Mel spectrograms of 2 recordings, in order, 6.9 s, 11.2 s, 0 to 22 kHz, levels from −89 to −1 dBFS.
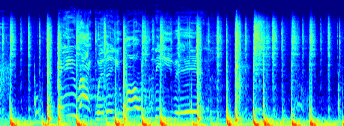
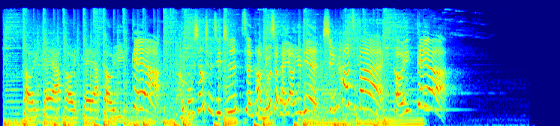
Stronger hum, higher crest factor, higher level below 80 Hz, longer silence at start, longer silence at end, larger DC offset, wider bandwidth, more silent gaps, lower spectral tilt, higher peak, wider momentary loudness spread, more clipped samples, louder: neither; about the same, 16 dB vs 14 dB; about the same, -26 dBFS vs -30 dBFS; about the same, 0 s vs 0.05 s; second, 0 s vs 2.15 s; neither; second, 14 kHz vs 17 kHz; neither; first, -5 dB/octave vs -3 dB/octave; about the same, -8 dBFS vs -8 dBFS; first, 11 LU vs 7 LU; neither; second, -26 LUFS vs -20 LUFS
